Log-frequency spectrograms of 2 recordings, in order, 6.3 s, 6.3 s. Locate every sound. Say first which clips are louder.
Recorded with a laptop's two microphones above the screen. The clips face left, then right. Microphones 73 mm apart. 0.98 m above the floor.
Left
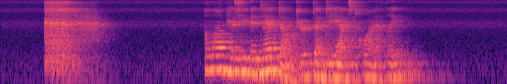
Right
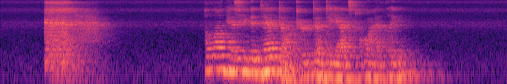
0.5 s a gunshot: even; 15° left (ahead or behind), 1.9 m
2.5 s a woman speaking: left 1 dB; 45° left (ahead or behind), 0.8 m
